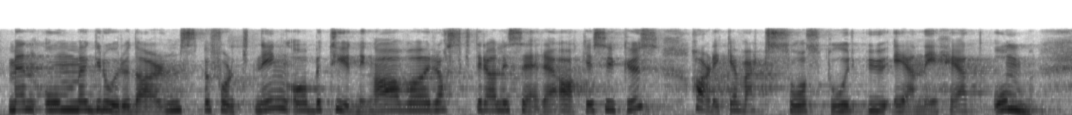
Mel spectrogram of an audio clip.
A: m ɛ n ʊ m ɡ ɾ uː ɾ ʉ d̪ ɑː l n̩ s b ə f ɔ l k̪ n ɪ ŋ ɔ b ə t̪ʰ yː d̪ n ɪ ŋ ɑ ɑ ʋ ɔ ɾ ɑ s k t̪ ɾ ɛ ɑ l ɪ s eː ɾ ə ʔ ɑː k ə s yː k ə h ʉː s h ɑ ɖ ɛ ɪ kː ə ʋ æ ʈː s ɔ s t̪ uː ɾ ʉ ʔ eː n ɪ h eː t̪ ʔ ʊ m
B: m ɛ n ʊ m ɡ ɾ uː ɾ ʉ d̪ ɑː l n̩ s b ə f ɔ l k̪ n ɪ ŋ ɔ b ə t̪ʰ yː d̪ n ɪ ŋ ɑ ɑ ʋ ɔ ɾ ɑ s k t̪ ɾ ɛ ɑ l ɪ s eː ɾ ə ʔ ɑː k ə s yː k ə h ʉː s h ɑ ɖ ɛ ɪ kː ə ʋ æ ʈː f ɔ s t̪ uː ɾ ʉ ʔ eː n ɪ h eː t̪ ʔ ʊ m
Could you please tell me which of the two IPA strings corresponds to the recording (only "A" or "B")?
A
